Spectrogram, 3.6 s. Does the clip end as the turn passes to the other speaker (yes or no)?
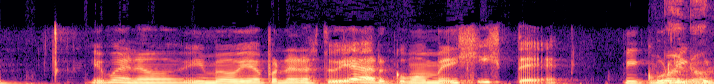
yes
